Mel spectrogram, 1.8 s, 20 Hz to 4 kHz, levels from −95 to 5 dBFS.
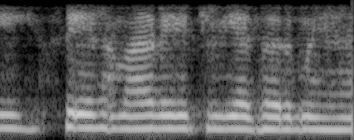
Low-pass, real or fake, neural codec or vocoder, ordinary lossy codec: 3.6 kHz; fake; vocoder, 22.05 kHz, 80 mel bands, HiFi-GAN; none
